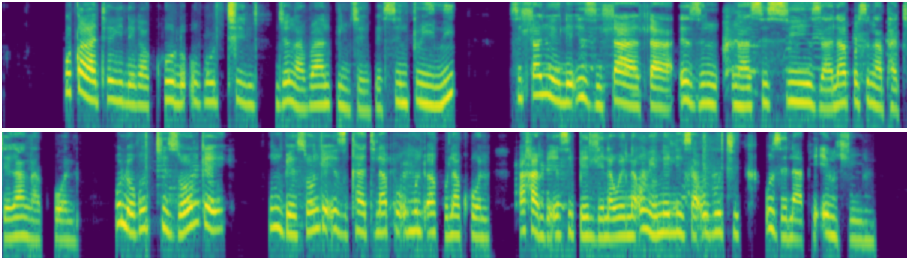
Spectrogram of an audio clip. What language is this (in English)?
North Ndebele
